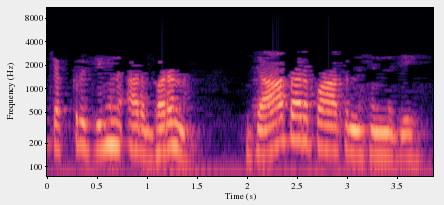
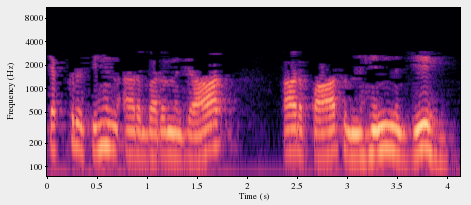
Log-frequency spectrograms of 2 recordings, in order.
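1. ਵਿਸਰਾਮ ਕਿਤੇ ਹੋਰ ਆਉਂਦਾ ਹੈ, jaat ਤੋਂ ਬਾਅਦ ਨਹੀਂ। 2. ਮੁੱਖ ਵਿਸਰਾਮ ਸਿੱਧਾ jaat ਤੋਂ ਬਾਅਦ ਆਉਂਦਾ ਹੈ। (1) "ਇਹ ਵਿਸਰਾਮ ਨਹੀਂ ਲਾਉਣਾ" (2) "ਮੁੱਖ ਇਹੀ ਵਿਸਰਾਮ ਹੈ"

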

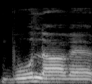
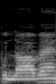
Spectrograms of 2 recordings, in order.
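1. ਪਹਿਲਾ ਸਵਰ ਲੰਮੀ 'o' ਦੀ ਆਵਾਜ਼ ਹੈ। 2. ਪਹਿਲਾ ਸਵਰ ਛੋਟੀ 'u' ਦੀ ਆਵਾਜ਼ ਹੈ। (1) "ਬੋਲਾਵੈ ਬੱਬੇ ਦੇ ਹੋੜੇ ਦੀਰਘ ਉਚਾਰਨ ਕਰਨਾ" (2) "ਬੁਲਾਵੈ ਨੀ ਕਹਿਣਾ"

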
